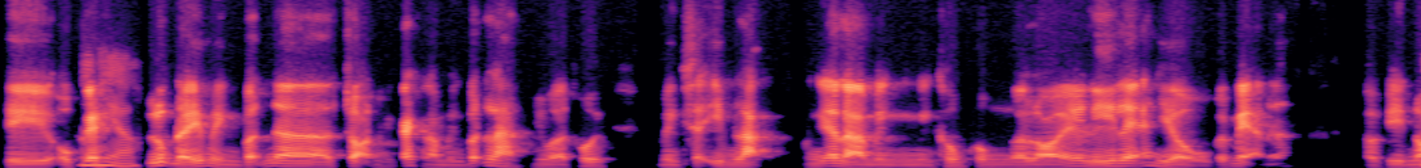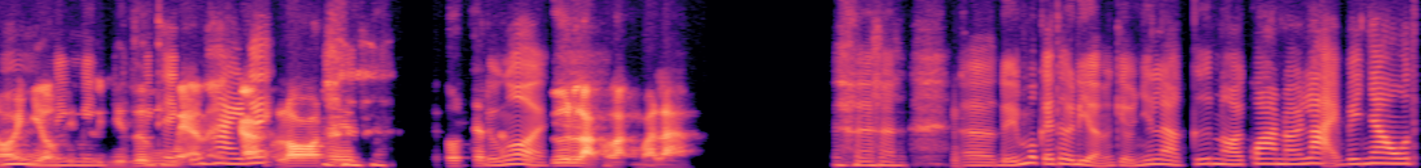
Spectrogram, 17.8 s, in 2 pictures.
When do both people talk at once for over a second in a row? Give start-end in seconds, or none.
8.9-10.6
